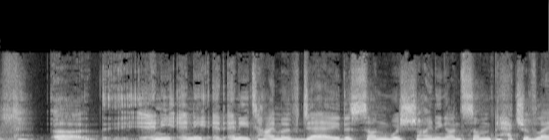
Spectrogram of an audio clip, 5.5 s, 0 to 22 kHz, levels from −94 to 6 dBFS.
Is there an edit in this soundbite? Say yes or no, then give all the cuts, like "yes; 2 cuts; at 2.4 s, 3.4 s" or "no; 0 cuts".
no; 0 cuts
